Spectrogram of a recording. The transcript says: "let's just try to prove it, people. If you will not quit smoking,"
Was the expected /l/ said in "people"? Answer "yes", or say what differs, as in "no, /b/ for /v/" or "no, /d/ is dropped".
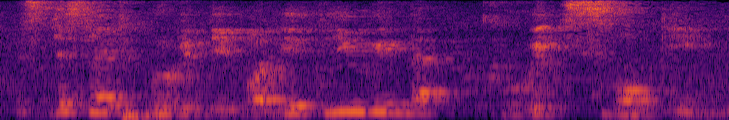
no, /n/ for /l/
